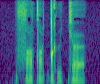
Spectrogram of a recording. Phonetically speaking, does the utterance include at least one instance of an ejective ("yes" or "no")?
yes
